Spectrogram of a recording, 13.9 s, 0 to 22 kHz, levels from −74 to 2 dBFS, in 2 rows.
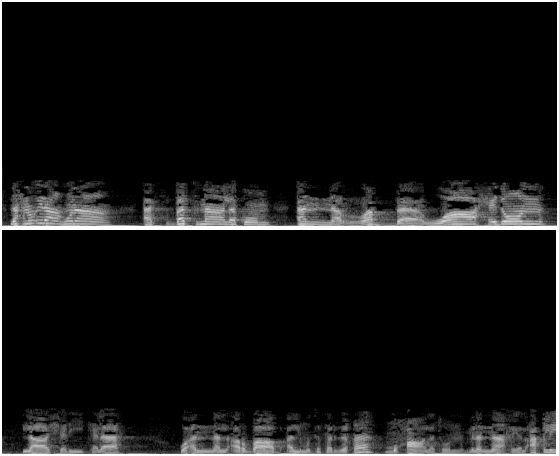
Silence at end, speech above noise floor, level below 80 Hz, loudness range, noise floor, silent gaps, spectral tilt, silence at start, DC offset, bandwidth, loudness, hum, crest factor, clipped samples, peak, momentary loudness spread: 0 s; 20 dB; -40 dBFS; 6 LU; -39 dBFS; none; -9.5 dB/octave; 0 s; under 0.1%; 4.7 kHz; -21 LUFS; none; 18 dB; under 0.1%; -2 dBFS; 13 LU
